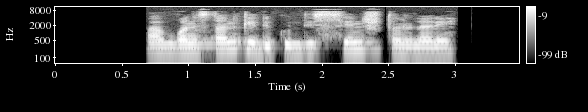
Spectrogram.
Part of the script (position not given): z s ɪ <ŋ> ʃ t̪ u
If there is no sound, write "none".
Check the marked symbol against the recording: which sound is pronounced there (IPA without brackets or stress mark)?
n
